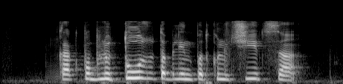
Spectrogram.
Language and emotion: Russian, angry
